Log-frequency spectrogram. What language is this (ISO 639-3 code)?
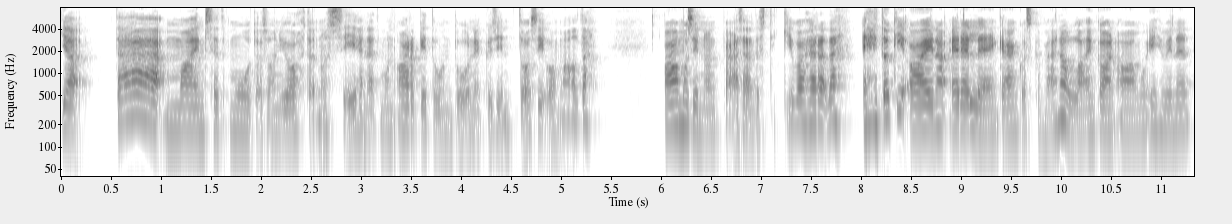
fin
